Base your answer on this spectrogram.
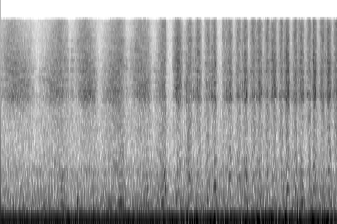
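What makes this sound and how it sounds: A blue ribbed foam yoga mat, rolled into a hollow tube and held close to the mic, is scratched and rubbed along its ribbed surface with the tail of a thin black plastic comb. Soft, hissy rasping strokes sit over a steady low hum, turning into quicker, more clicking scrapes in the second half.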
